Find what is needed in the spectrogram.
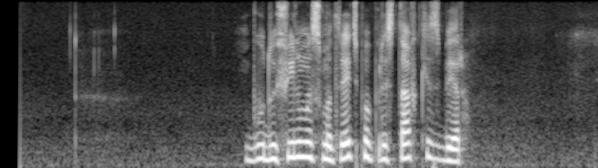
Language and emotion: Russian, neutral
